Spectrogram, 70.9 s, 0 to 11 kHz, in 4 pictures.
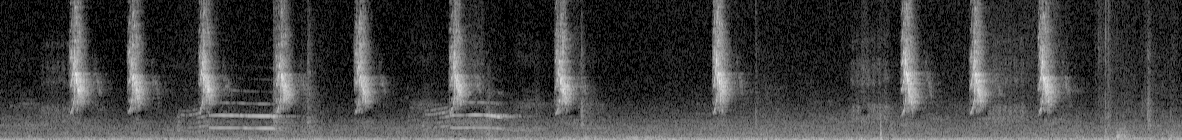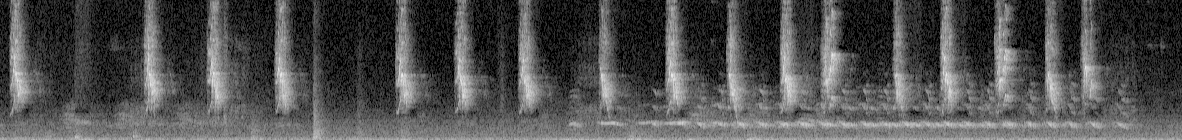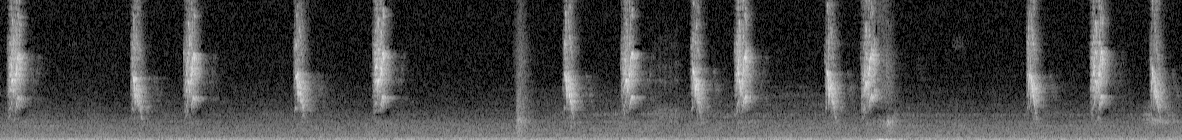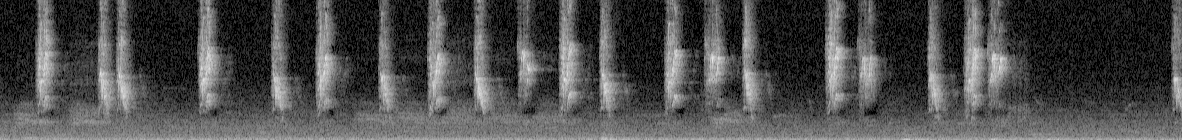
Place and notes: Falmouth, Cornwall, UK - Birds in my garden
Gulls young and old in my back garden, slightly processed
Zoom H6n XY mic
12 January 2014, ~15:00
